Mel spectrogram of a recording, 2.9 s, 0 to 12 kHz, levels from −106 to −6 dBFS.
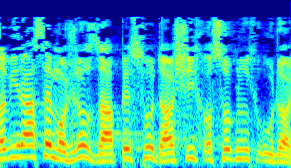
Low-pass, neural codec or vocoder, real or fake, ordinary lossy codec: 10.8 kHz; none; real; MP3, 32 kbps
